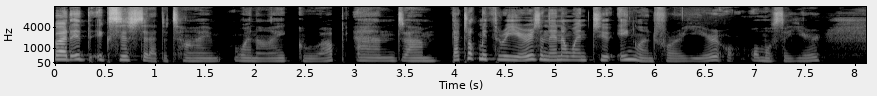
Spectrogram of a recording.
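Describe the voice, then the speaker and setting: A woman's medium-pitched voice with a Swiss German accent, lively intonation and big swings in loudness. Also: moderate pace, dry, close sound with no echo. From Switzerland. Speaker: jazz singer. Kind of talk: interview. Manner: halting.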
